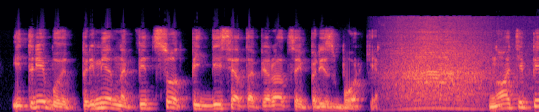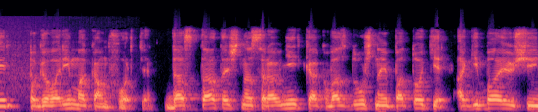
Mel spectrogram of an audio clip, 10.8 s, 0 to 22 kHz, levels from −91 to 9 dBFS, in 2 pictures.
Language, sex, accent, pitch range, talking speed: Russian, male, native, 125-200 Hz, 105 wpm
